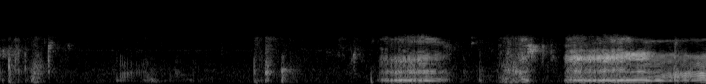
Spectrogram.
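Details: Italian greyhound at play indoors: soft snuffles and scattered sounds at first, then two strong rough growls, the last one long and sustained to the end.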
